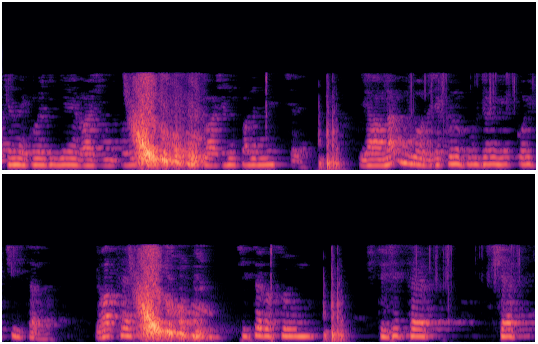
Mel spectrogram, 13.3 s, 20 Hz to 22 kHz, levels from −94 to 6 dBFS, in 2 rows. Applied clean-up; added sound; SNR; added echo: classical method WPE with log-MMSE.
